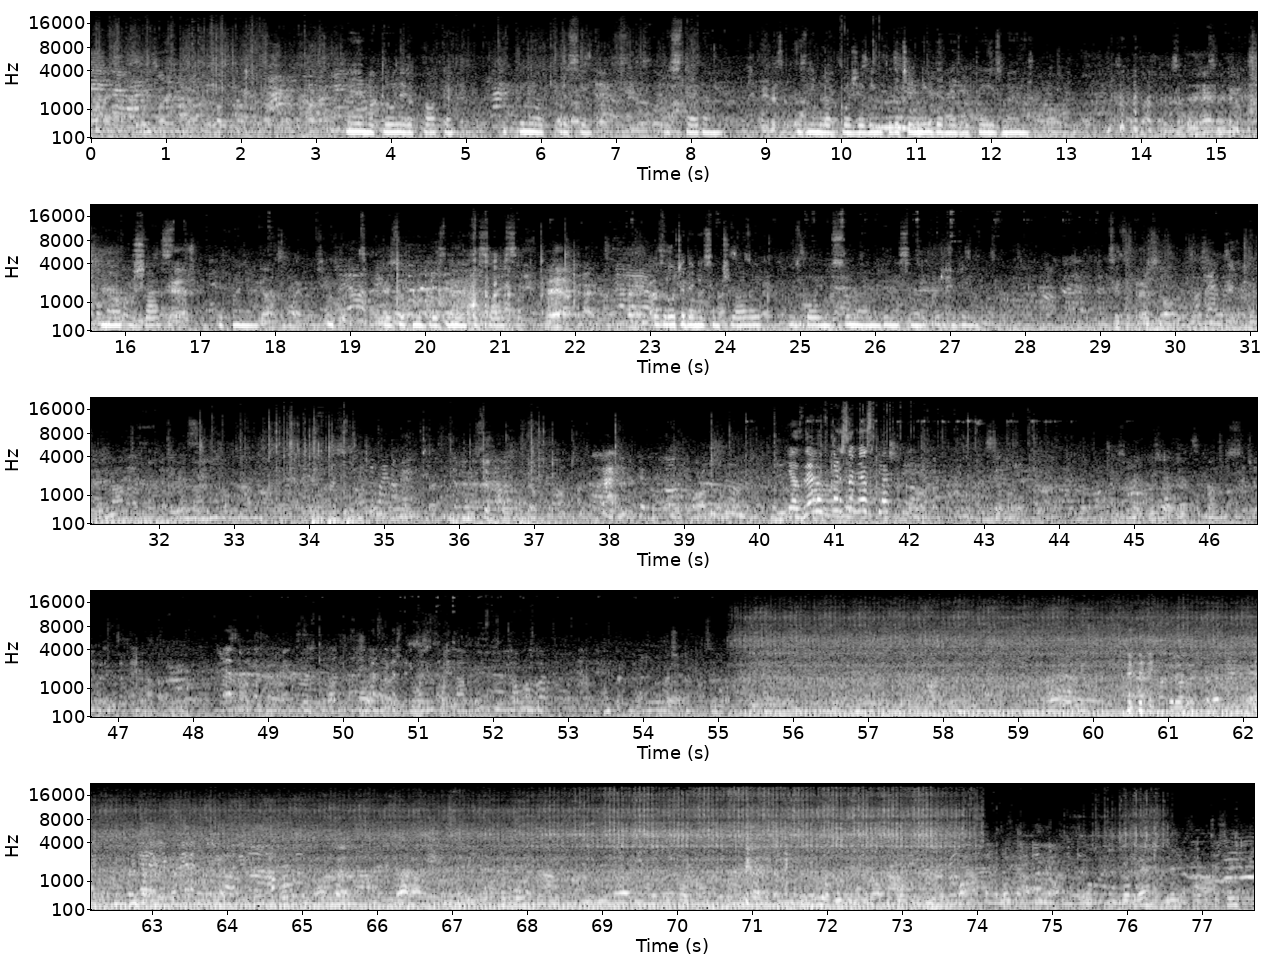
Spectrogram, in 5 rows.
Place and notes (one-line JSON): {"title": "cafe cafetino, old town, Ljubljana - street flow, reading poem by Pier Paolo Pasolini", "date": "2015-05-19 17:27:00", "description": "wednesday afternoon, sitting outside, drinking espresso, reading poem Pošast ali Metulj? (Mostru o pavea?) by Pier Paolo Pasolini", "latitude": "46.05", "longitude": "14.51", "altitude": "312", "timezone": "Europe/Ljubljana"}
